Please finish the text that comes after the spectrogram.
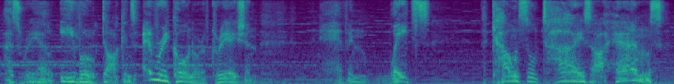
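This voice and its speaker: A man voicing a zealous angel leader in a video game, slow, forceful and persuasive. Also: mid-range voice, very animated, creaky, soft background music, full character voice. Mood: resolute. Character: zealous commanding male angel leader, proud. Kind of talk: video game cutscene acting. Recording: game score under the voice.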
